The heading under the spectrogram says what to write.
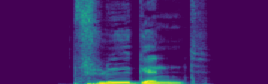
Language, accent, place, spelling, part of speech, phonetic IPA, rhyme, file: German, Germany, Berlin, pflügend, verb, [ˈp͡flyːɡn̩t], -yːɡn̩t, De-pflügend.ogg
- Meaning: present participle of pflügen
